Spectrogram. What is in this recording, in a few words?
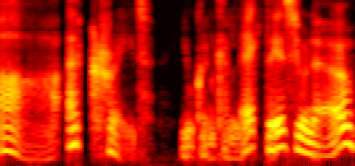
"drop", Patronising speech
